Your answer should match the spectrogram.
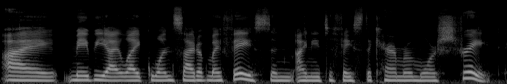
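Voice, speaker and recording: A chatty, expressive woman from Hawaii with a light Hawaiian accent, presenting tips casually in a podcasting webinar. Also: lowish voice, a little slow, clean tone, dry recording, clean studio sound.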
